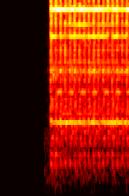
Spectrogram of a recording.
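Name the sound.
old-fashioned telephone bell ringing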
